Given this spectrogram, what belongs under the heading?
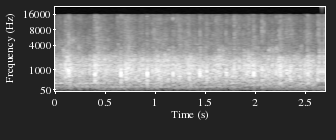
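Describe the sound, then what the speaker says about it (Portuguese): An audience at a church business event claps steadily throughout, a dense patter of applause at moderate distance. "Você pode dar um aplauso ao Senhor?"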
